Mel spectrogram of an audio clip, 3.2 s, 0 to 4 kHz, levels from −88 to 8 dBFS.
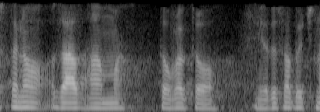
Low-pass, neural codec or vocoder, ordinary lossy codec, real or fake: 3.6 kHz; codec, 24 kHz, 0.9 kbps, WavTokenizer, small release; MP3, 24 kbps; fake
